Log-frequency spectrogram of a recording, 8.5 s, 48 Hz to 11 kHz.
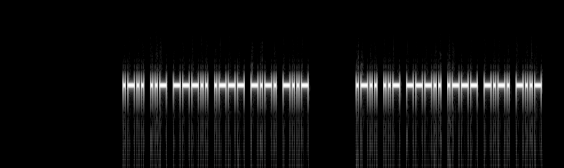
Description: Morse code, heard as a keyed tone, about 36 wpm, 700 Hz. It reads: LU8JCX LU8JCX
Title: DXCC-100 Call Signs - 6 Characters - Repeated 3x - 35wpm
